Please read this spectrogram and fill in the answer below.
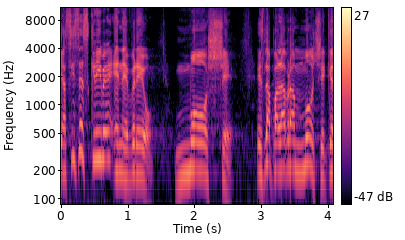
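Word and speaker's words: משה: lo saqué del río ahora en realidad es mosé ahora tenemos que volver a esto más tarde pero este es el nombre de Moisés y así se escribe en hebreo moshe es la palabra moshe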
